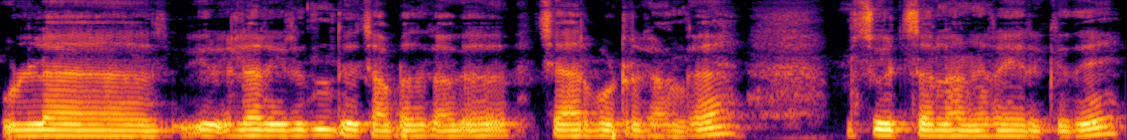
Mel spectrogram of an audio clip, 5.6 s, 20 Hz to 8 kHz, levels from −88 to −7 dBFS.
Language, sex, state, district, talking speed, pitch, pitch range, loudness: Tamil, male, Tamil Nadu, Kanyakumari, 105 wpm, 120 Hz, 115-125 Hz, -16 LUFS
